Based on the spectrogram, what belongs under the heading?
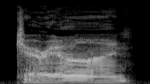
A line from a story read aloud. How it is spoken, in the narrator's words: growled Nettlebrand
